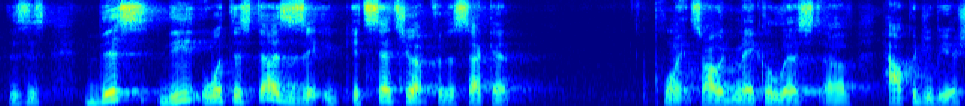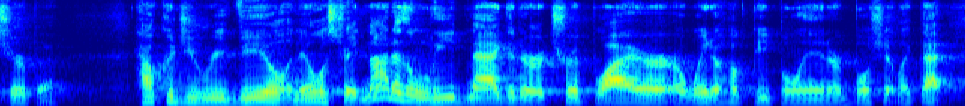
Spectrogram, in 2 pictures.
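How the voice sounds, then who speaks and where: A man hosting a casual business podcast from a new studio, animated and joking, with mild swearing. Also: medium pitch, fairly quick. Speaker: podcast host. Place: newly built indoor studio.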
